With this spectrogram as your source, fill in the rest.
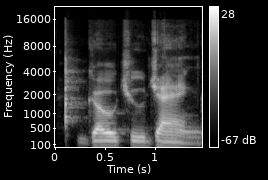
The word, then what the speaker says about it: gochujang: Okay, so here By the way, we have some clarification on the pronunciation of gochujang. Gochujang, okay. Jang, as in J like Joe, Jang rhymes with Tang.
